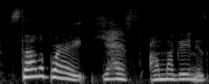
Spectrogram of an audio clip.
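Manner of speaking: high, loud burst of joy; excited cheer. Acted. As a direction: cheer it out like a party starter. Cheering on a small win.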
